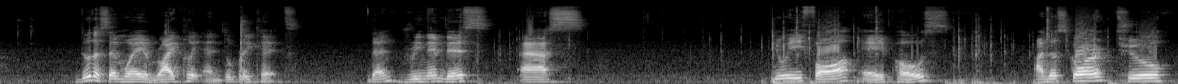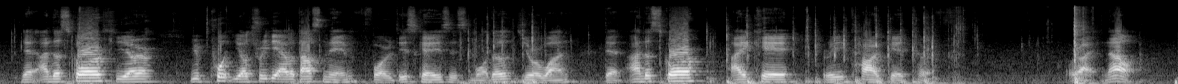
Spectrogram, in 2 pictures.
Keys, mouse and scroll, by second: 2.4 click, 7.5-12.9 typing, 16.1-17.6 typing, 19.0-21.5 typing, 22.5 Return.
